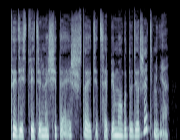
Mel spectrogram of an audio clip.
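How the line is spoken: Plain. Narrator (Russian): спросил он

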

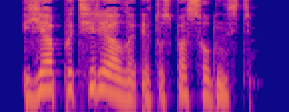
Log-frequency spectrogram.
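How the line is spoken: Quiet. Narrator (Russian): сказала я тихо

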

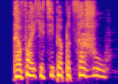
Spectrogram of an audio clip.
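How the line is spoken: Hiss. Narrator (Russian): зашипела я Танюхе

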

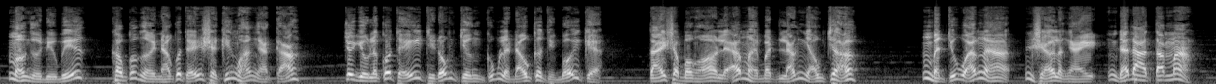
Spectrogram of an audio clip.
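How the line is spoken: Mocking young man. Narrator (Vietnamese): Người trẻ tuổi vừa rồi mới mỉa mai Bạch Lãng tiếp lời

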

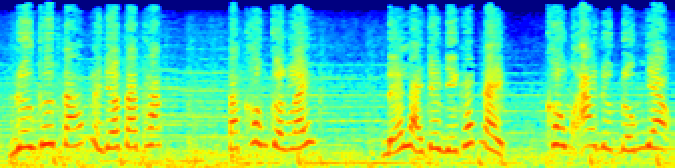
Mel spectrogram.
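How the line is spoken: Shouted. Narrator (Vietnamese): A Cửu la lên

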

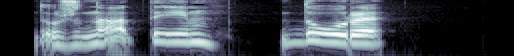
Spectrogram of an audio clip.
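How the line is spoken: Uncertain grumble. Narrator (Russian): неуверенно буркнул дядя Петя

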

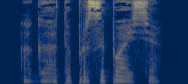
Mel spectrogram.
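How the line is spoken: Agitated whisper. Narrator (Russian): Взволнованный шепот

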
